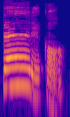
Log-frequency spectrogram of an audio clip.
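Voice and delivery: "betical" drawn out, first syllable punched; slow, emphatic BET-i-cal for "betical"; stress on BET. Shown as a demonstration. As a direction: say "betical" slowly, leaning on bet. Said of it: "The strongest stress is".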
